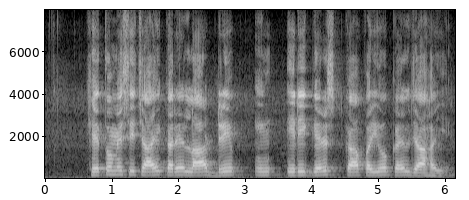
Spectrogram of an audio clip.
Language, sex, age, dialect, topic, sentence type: Magahi, male, 41-45, Central/Standard, agriculture, statement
